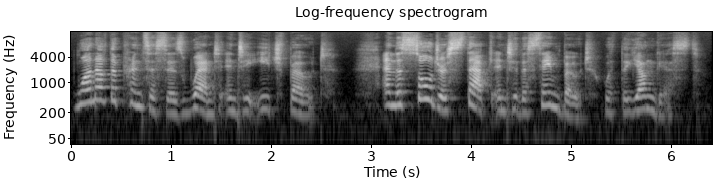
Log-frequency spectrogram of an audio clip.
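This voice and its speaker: Lady reading a fairy tale, takes her time, highish voice, really animated. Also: measured pace. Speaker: storybook narrator. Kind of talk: scripted fairy tale narration, read aloud.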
